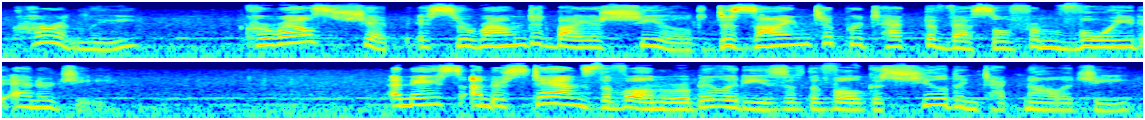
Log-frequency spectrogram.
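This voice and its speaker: An actress playing a composed, authoritative female military commander, speaking formally and in measured phrases for a game. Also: a little high, a little hiss or hum, lightly acted. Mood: grave, composed. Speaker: military adjutant giving a briefing. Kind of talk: scripted game dialogue, mission briefing.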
